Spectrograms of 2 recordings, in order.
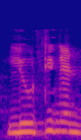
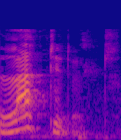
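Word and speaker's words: lieutenant: ल्यूटिनेंट, बट ल्यूटिनेंट नहीं है, ये है लेफ्टिनेंट।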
